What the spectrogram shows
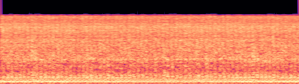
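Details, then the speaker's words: Motorcycle at a steady, even idle with a low thrum and no knocks or misses, after a restart (the fuel had been off). Pod filters are fitted and the coolant is plain water. The owner is unsure what the earlier cylinder-one problem was. "so we're running we're idling we're revving like crazy"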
